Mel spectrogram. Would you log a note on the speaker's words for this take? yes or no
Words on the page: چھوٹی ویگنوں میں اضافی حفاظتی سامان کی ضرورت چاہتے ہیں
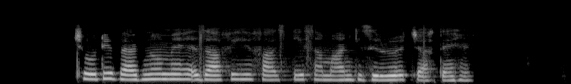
no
